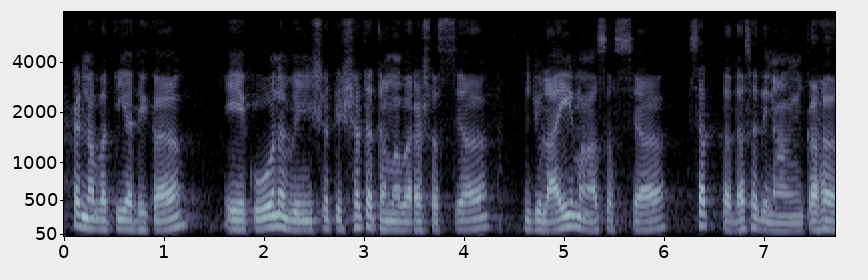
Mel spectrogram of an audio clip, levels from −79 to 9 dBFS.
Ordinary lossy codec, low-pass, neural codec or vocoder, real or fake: none; 7.2 kHz; codec, 44.1 kHz, 7.8 kbps, Pupu-Codec; fake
